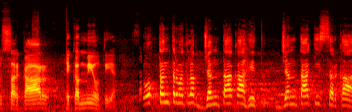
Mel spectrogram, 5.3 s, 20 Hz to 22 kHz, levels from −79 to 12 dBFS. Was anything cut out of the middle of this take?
yes; 2 cuts; at 0.8 s, 2.0 s

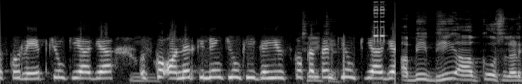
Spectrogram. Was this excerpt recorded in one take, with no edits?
no; 1 cut; at 4.0 s

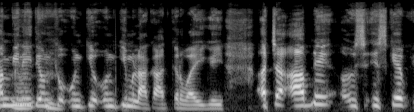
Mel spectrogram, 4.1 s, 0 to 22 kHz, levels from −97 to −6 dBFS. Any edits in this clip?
no; 0 cuts

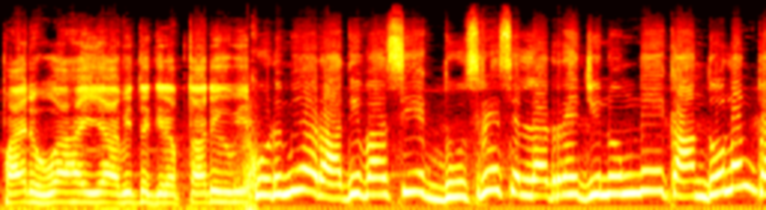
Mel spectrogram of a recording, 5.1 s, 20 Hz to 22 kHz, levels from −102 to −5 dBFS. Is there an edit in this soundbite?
yes; 1 cut; at 1.6 s

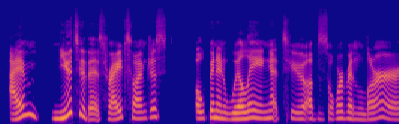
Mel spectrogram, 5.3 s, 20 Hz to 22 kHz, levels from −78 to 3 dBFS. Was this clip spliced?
no; 0 cuts

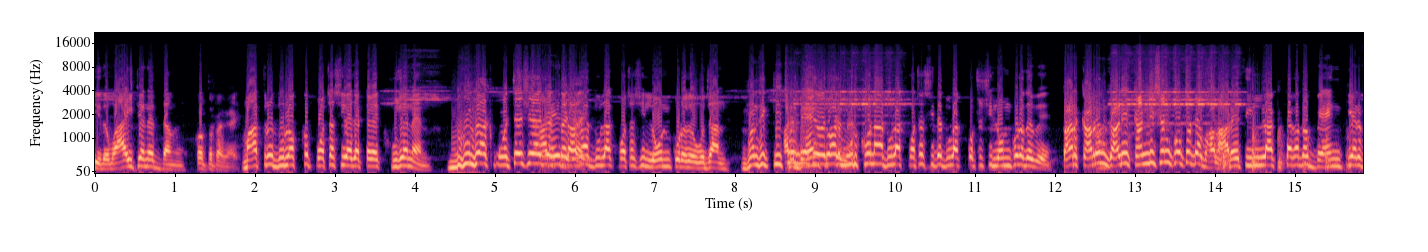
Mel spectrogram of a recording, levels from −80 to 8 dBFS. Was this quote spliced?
no; 0 cuts

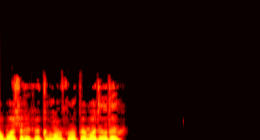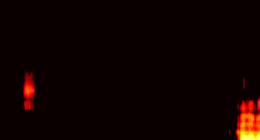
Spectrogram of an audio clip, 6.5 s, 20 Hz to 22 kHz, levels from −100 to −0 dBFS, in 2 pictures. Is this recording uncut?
yes; 0 cuts

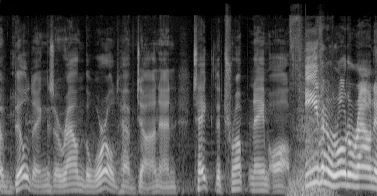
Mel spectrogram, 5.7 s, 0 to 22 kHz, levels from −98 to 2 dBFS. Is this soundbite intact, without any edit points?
no; 1 cut; at 4.6 s

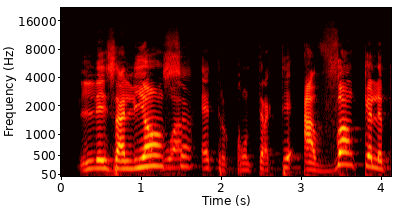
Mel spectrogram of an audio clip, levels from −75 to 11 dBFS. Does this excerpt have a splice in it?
yes; 1 cut; at 1.7 s

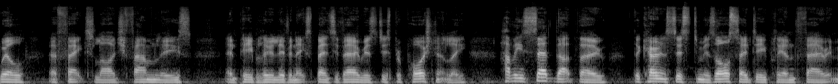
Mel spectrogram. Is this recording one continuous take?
yes; 0 cuts

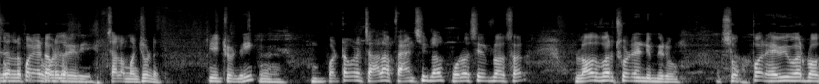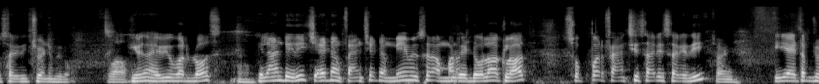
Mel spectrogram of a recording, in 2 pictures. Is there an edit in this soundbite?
yes; 2 cuts; at 2.4 s, 12.7 s

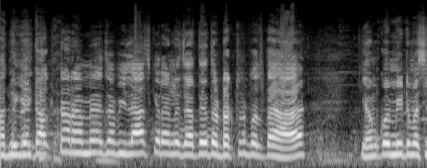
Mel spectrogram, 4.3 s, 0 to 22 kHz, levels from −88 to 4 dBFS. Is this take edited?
no; 0 cuts

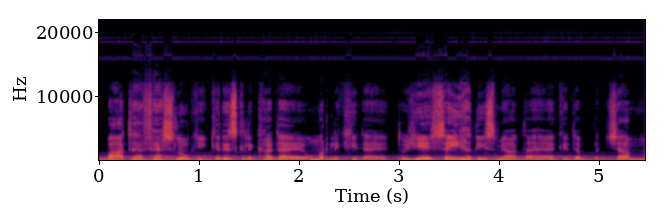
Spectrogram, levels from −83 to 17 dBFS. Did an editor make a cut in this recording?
yes; 1 cut; at 3.0 s

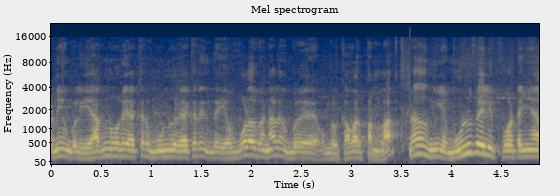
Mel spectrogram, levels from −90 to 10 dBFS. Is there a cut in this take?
yes; 1 cut; at 3.6 s

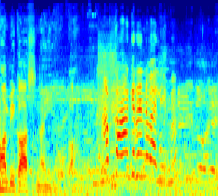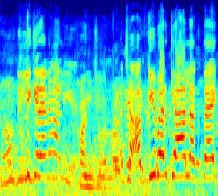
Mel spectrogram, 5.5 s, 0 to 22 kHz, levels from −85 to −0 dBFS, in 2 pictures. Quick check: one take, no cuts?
yes; 0 cuts

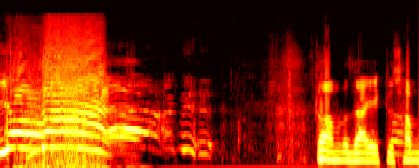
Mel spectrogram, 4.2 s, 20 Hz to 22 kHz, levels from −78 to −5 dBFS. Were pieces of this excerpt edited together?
no; 0 cuts

